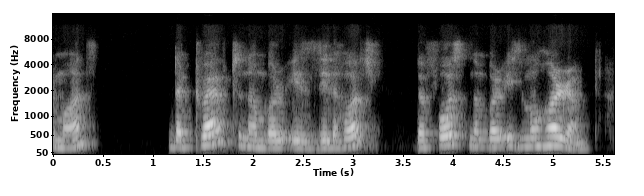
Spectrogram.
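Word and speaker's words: Dhu al-Hijjah: I think I should have to write Z so it will not give you a trouble to pronounce Zil Hajj. It's basically called Zil Hajj.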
